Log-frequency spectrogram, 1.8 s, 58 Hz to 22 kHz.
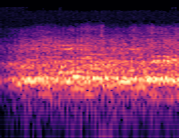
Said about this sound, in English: Vroom X9 is infamous for ironic applause from the crowds. Oh, what does that mean? They don't like us. So they're clapping and they don't mean it. Ironic.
